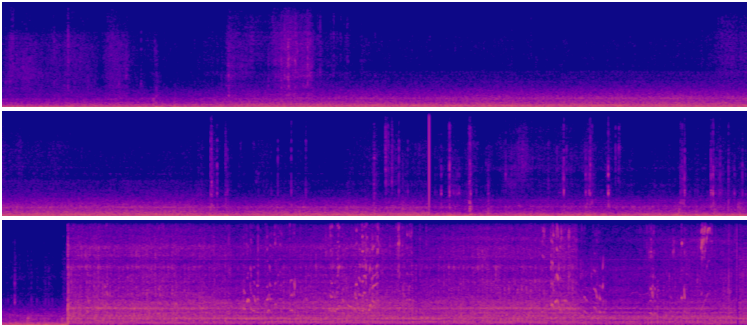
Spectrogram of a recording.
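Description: Road noise and low rumble inside a moving car's cabin at highway speed. About two-thirds of the way through it cuts abruptly to a quieter, steadier hum with faint tones in it.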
